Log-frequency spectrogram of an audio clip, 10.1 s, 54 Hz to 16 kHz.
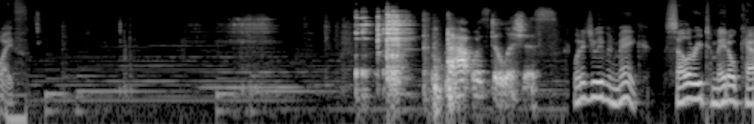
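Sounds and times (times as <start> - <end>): cutlery clinking on ceramic plates: 4.7 - 5.9.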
